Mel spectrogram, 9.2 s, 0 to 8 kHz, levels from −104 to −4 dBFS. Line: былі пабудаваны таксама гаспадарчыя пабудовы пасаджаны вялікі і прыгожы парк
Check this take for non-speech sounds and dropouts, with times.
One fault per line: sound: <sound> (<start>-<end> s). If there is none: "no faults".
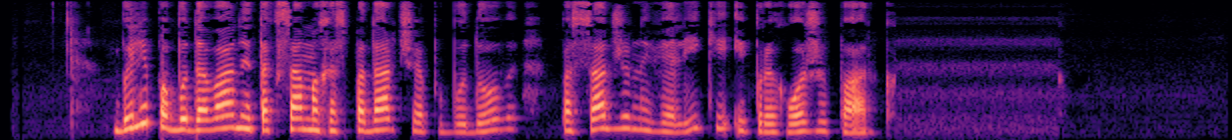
no faults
